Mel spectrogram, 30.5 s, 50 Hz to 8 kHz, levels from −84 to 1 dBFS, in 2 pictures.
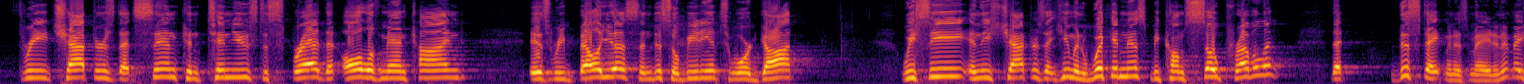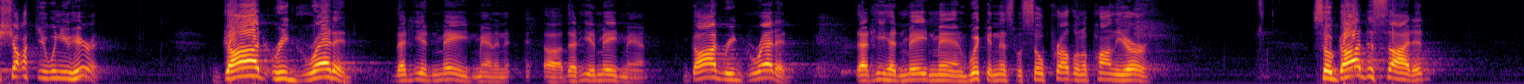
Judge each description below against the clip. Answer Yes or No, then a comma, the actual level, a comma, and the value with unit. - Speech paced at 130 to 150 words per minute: Yes, average, 140 wpm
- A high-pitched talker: Yes, high, 195 Hz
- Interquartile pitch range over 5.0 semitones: Yes, wide, 5.6 semitones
